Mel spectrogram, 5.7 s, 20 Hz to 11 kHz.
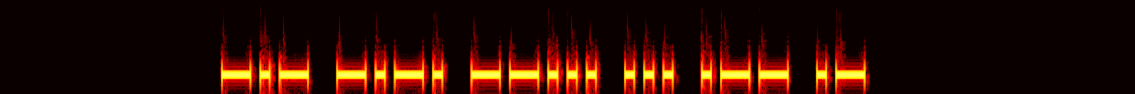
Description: Morse code, heard as a keyed tone, about 25 wpm, 700 Hz. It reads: KC7SWA
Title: USA Call Signs - 6 Characters - 25wpm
